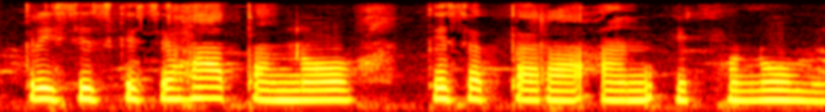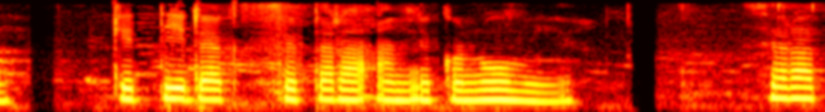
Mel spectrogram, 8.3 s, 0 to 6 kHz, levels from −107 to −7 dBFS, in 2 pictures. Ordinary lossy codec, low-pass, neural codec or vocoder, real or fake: AAC, 32 kbps; 5.4 kHz; none; real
